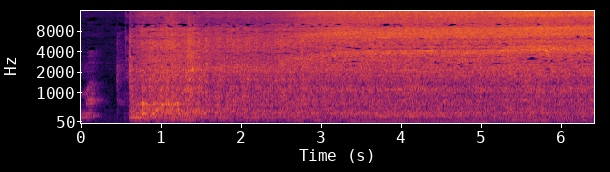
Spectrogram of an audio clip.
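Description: Countertop electric blender switched on about half a second in, then running steadily at full speed as it liquidises a red, tomato-like mixture.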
